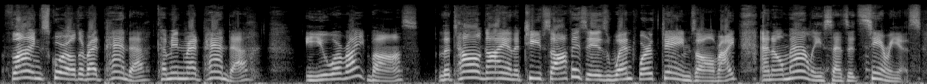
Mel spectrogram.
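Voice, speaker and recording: A brash young masked heroine in the style of 1930s radio adventure. Her voice is bright and sharp, swinging animatedly through sassy, slangy banter. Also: fairly high pitch, animated, normal speed, clear, resonant tone, no echo. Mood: brisk. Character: brash wisecracking young female masked crimefighting sidekick.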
